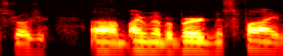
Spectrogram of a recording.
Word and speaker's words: Strozier: strozier uh on this I think I pronounced his name wrong before but it's Frank Stroger I remember bird Miss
